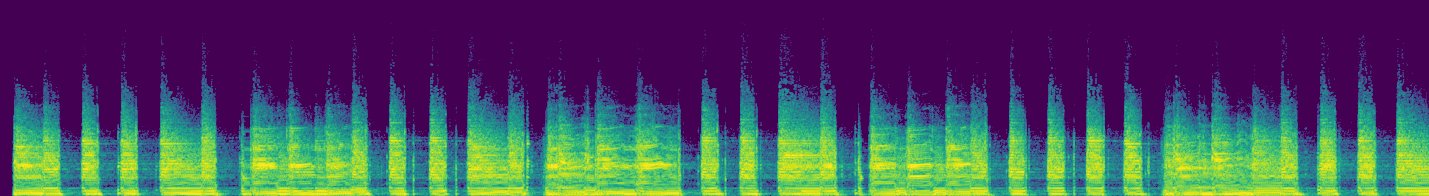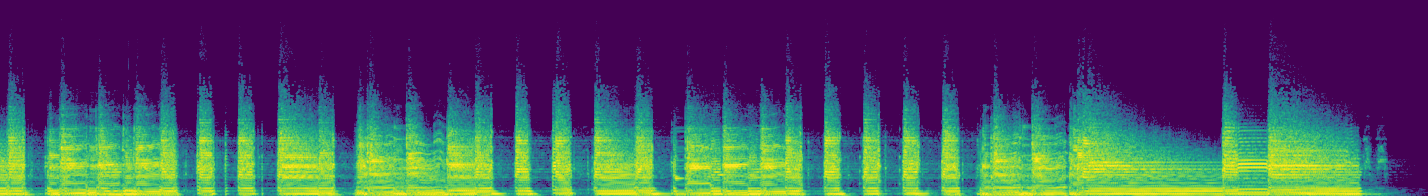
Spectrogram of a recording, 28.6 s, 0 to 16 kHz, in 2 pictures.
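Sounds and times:
guitar through EMG T pickup system crunch tone, middle position: 0.0s - 28.4s.

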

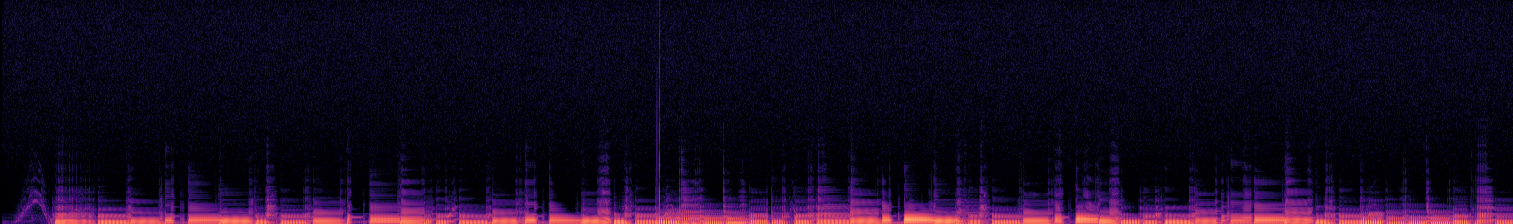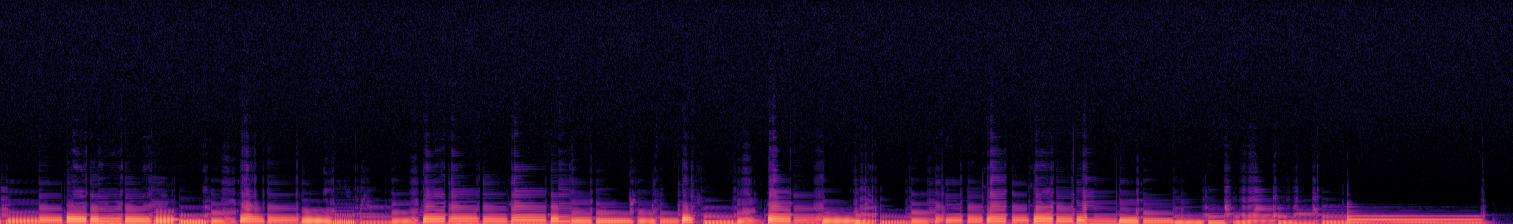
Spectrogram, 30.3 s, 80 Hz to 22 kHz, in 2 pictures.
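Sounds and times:
fingerstyle guitar on bridge pickup: 0.1s - 30.2s.

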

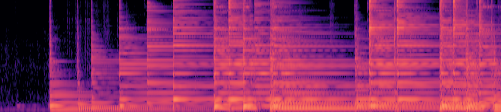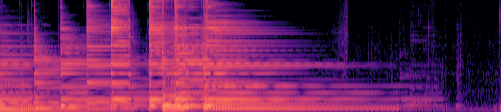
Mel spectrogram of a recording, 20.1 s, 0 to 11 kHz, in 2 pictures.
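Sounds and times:
guitar recorded through an audio interface: 1.0s - 19.2s.

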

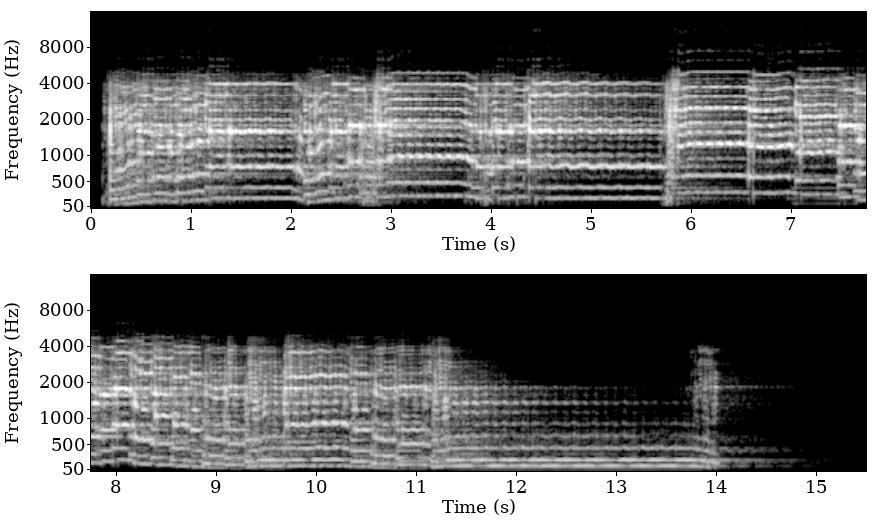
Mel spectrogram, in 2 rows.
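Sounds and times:
tonewheel organ: 0.2s - 14.1s.

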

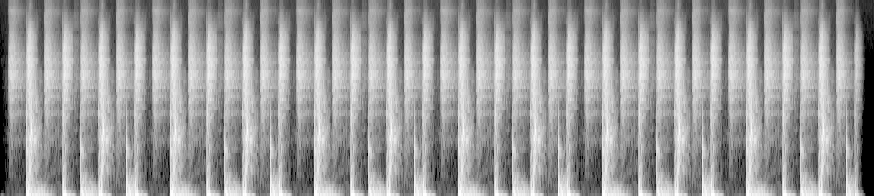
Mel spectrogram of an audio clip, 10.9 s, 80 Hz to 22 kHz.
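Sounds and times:
music loop: 0.3s - 10.8s.

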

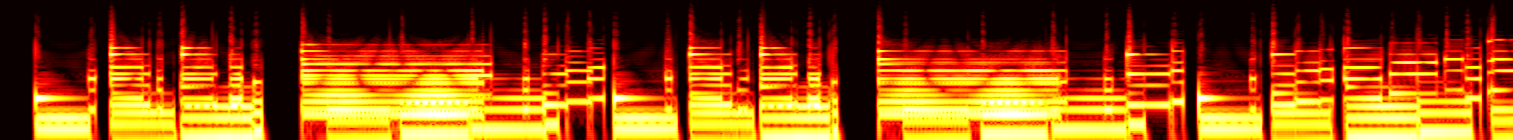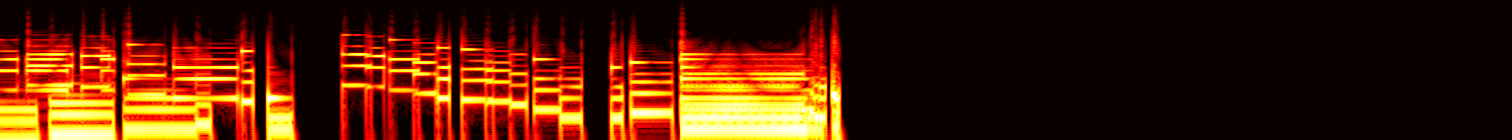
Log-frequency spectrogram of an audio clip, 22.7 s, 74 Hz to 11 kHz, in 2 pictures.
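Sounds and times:
electronic organ: 0.8s - 17.6s.

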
